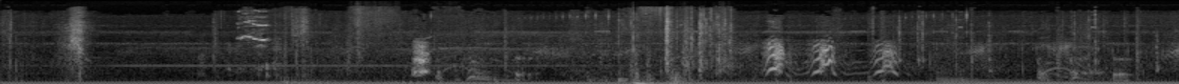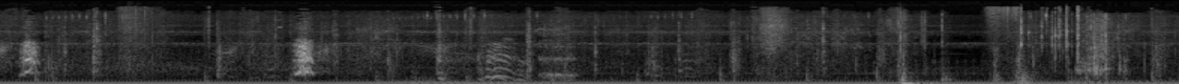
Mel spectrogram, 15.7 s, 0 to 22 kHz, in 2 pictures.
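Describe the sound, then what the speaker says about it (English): In the video game Red Dead Redemption 2, a dog barks in short scattered bursts amid quiet outdoor ambience, with soft footsteps and rustling between the barks. "Stupid mutt, get out of here."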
